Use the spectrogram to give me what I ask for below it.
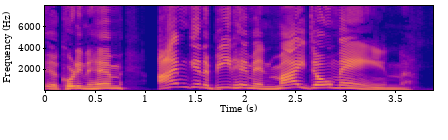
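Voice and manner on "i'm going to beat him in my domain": high, sing-song, swooping, drawn-out nerdy voice. Retelling a bowling rival's boast: Jesse Nelson impression. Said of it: "That wasn't the best Jesse Nelson".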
